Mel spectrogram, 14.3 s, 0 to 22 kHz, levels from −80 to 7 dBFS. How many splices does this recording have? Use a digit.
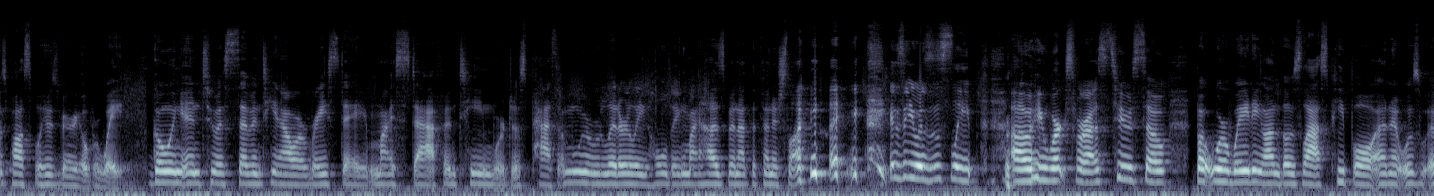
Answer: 2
